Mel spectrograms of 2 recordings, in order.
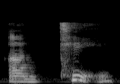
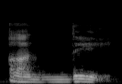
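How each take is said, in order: First: The middle consonant is a voiceless t sound. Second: The middle consonant is a voiced d sound. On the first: The speaker calls it wrong. "You would not pronounce it anti" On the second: The speaker calls it right. "The tav actually gets softened or vocalized, and it is pronounced then andi"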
